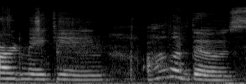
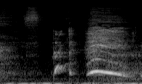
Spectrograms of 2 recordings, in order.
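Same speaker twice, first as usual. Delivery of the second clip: loud, high-pitched burst of laughter; real squealing laugh, high and loud; 5 dB louder than usual. Real, not acted. Host amused by the backwards-camera mix-up, high laugh.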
